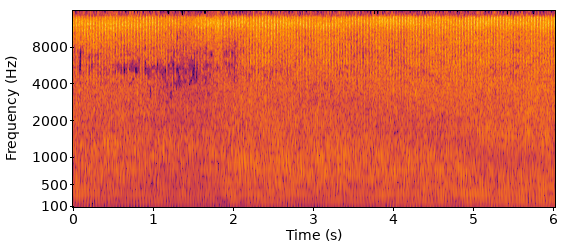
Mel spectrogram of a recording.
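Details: 2004 Murray (Gold Star) mower, engine built 2003, cold start: small single-cylinder engine runs smooth and even at a steady fast beat, no misses or knocks; a little smoke, likely oil from around head and behind muffler burning off. Normal running.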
